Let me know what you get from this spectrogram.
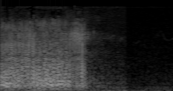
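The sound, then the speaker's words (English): A single loud, raspy fart lasting just over half a second, made off screen by Olympia Dukakis's character in a film scene, then a quick fade into quiet room tone. No one speaks. “That time she just farts off screen.”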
